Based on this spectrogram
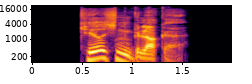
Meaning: church bell
- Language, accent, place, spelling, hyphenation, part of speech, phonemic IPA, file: German, Germany, Berlin, Kirchenglocke, Kir‧chen‧glocke, noun, /ˈkɪʁçənˌɡlɔkə/, De-Kirchenglocke.ogg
